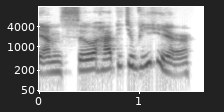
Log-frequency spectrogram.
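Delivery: usual speaking voice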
